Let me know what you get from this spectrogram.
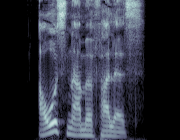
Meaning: genitive singular of Ausnahmefall
- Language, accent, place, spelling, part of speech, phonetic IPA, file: German, Germany, Berlin, Ausnahmefalles, noun, [ˈaʊ̯snaːməˌfaləs], De-Ausnahmefalles.ogg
